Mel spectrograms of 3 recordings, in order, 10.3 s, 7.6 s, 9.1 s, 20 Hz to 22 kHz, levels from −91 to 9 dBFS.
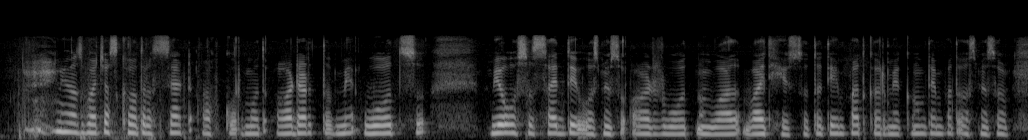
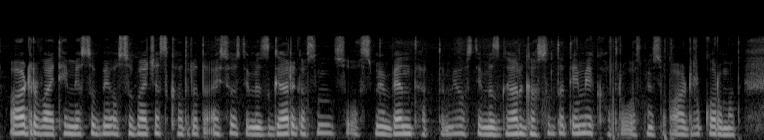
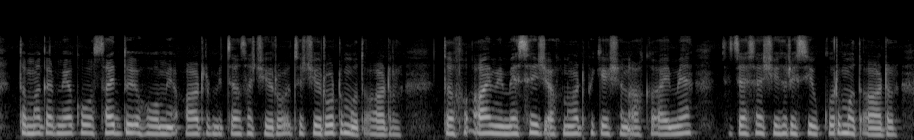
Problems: constant background noise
